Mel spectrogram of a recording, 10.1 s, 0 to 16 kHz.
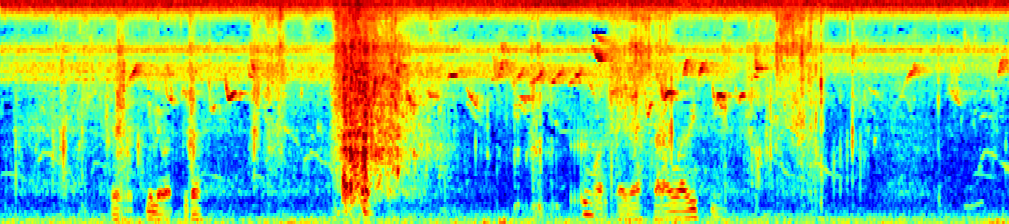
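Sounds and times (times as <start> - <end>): net splashing into water: 3.3 - 4.4.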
